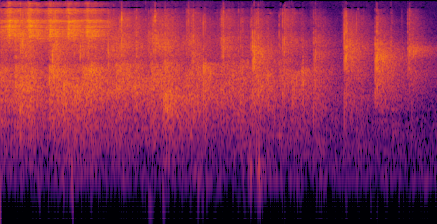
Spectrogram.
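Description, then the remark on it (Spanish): A church audience applauds for God in a dense, steady wash of clapping that gradually thins out, with a few sharper individual claps standing out near the end. No one speaks over it. “Dele un aplauso.”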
